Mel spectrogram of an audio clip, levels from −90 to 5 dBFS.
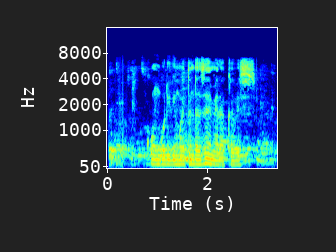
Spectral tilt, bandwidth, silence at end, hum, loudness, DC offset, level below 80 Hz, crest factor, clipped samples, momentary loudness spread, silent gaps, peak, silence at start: -4.5 dB/octave; 7.6 kHz; 0 s; none; -28 LUFS; under 0.1%; -62 dBFS; 16 dB; under 0.1%; 13 LU; none; -14 dBFS; 0.05 s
